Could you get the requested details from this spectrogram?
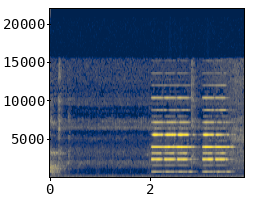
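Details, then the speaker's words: Hospital room at 11 pm on the day of L4-L5 PLIF spinal fusion surgery, after the patient got out of bed: two bursts of high-pitched electronic beeping from the bedside pulse and oxygen monitor alarm. "um and various alarms and stuff going off seems to be the pulse and oxygen meter going off I think it's reset"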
